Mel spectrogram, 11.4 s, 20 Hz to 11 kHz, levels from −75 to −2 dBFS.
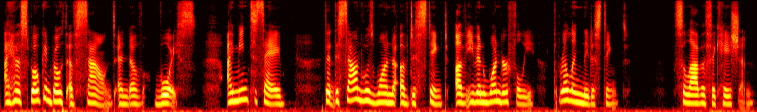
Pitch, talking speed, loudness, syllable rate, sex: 215 Hz, 125 wpm, -19 LUFS, 4.7 syllables/s, female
